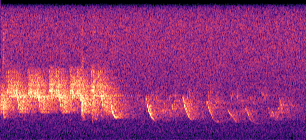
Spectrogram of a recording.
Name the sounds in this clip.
Ovenbird, Red-eyed Vireo, unidentified call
